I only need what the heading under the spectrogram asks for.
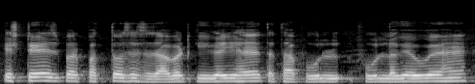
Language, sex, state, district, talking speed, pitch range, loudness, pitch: Hindi, male, Uttar Pradesh, Lalitpur, 175 wpm, 135-155 Hz, -14 LUFS, 145 Hz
